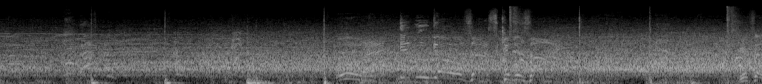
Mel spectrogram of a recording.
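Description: Punches and kicks land with sharp smacks.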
